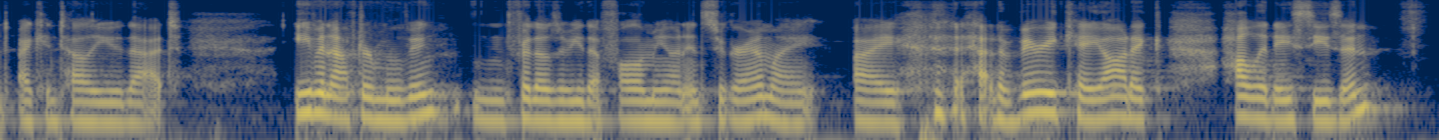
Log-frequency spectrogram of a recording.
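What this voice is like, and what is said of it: Raspy, deep, congested sick voice. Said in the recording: “that's why I sound like garbage and my voice is a little bit raspy here, because I am sick ... I promise I don't sound this deep in real life when I'm not sick, and you can probably hear me sniffle”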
